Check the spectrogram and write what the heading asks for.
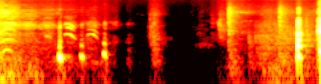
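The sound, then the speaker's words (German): A dog outside behind a closed door gives three short, muffled whining yelps in quick succession, fairly faint, followed by a brief pause and some louder rustling at the end. “that's the dog outside.”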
